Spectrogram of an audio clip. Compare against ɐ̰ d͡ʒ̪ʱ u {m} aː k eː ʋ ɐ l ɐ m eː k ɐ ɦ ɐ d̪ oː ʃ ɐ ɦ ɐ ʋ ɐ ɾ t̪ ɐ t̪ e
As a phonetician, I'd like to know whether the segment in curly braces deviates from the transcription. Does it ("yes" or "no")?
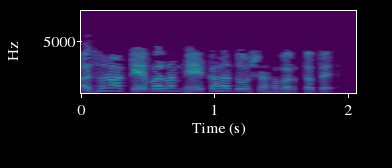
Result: yes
